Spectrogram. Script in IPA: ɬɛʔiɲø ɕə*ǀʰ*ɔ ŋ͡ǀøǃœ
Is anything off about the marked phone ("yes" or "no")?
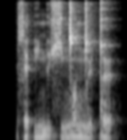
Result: yes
